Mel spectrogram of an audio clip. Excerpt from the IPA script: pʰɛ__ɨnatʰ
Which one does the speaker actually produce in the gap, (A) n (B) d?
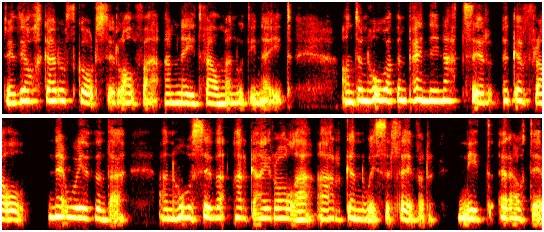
A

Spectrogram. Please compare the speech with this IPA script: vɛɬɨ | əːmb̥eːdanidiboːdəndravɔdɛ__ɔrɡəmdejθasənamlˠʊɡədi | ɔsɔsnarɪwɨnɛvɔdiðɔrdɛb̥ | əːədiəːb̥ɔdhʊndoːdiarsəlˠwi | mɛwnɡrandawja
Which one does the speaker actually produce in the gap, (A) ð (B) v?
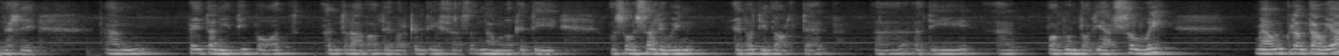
B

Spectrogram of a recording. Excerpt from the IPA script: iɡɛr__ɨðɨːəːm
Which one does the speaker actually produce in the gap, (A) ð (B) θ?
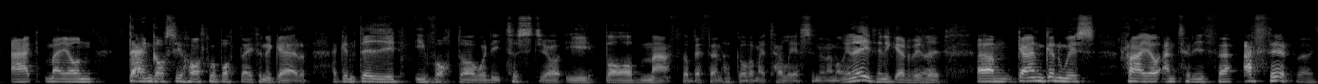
A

